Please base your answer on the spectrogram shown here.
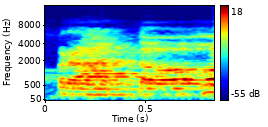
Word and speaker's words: प्रातः: करके बोलते नहीं थे, बट जहां पर आप लोगों को ऐसे दो डॉट दिखाई देते हैं तो उसका मतलब कि आप लोगों को वहां पर ह का उच्चारण करना है।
